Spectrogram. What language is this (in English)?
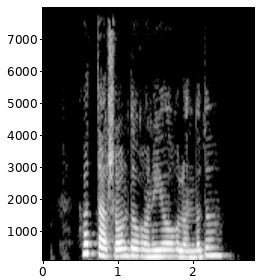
Turkmen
